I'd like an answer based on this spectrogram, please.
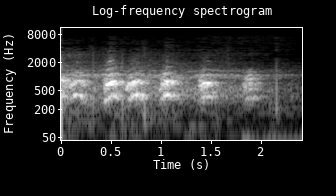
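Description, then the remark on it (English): A dog named Whitey, hair bristling, barks fiercely on a trail, a quick run of about five harsh, growling barks that taper off at the end, with no voices. “And then, with a savage bark, Whitey turned and headed up trail.”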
